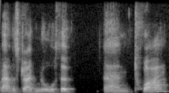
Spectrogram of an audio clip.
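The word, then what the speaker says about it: Troyes: drive north of um twah this which is spelled Troys um it's um they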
